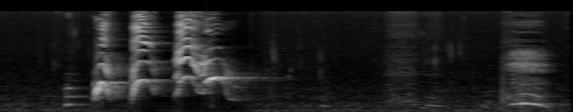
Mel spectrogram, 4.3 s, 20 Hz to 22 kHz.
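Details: Teal, one of Athena's 17-day-old Samoyed puppies, vocal while the litter learns to play; three shrill rising squeals run together into a drawn-out whine, followed by quiet and one softer yelp.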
